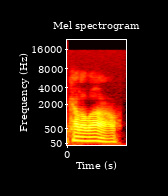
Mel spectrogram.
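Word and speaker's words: Kalalau: And so you both hiked the And I'm probably going to mispronounce this, too. The the Kalao Trail in Kauaii. Yeah. The Kalao.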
